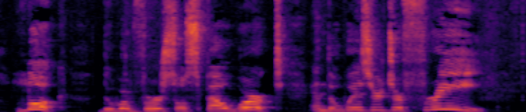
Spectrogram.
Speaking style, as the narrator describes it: Clara cried

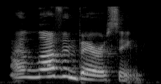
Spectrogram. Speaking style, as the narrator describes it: he laughed

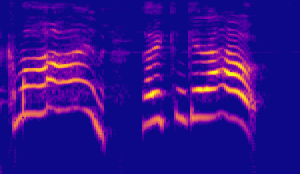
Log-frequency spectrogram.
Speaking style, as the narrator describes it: the little girl cried

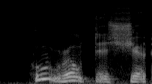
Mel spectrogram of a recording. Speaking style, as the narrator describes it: an actress wants to know, one of Beauty's ugly sisters, already into her sneering role

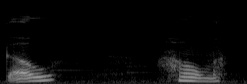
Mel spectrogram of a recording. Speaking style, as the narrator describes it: he said in such a deep voice you hardly noticed he had said words above his growl

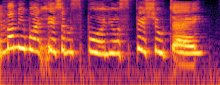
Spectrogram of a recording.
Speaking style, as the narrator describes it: she cried

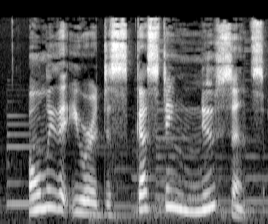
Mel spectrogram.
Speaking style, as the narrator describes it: I snapped

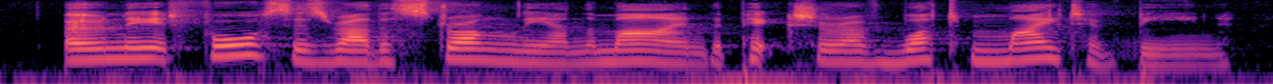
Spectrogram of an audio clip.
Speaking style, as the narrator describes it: said Mr

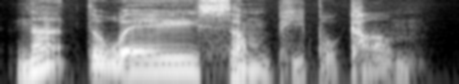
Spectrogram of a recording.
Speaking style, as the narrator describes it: he croaked

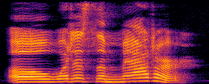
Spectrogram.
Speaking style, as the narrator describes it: cried Dantes

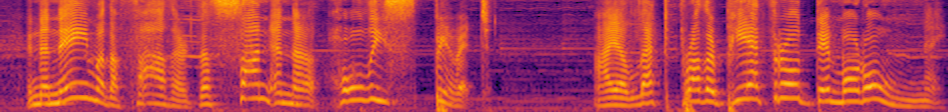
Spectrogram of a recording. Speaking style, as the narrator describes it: Latino, Mala, Branca, the aged and ill dean of the College of Cardinals cried out

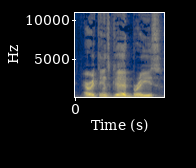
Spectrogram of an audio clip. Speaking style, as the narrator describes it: Monroe said

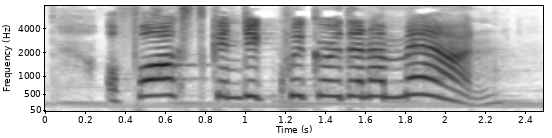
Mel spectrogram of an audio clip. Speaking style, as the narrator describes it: shouted Mr

